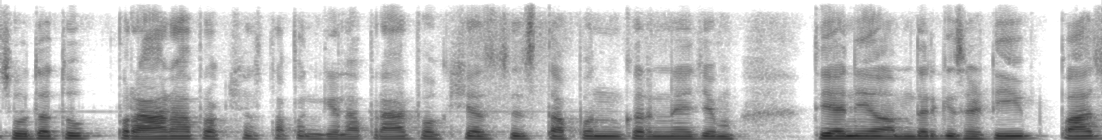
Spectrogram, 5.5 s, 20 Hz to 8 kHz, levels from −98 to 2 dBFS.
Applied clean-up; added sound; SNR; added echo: neural mask model DeepFilterNet 3.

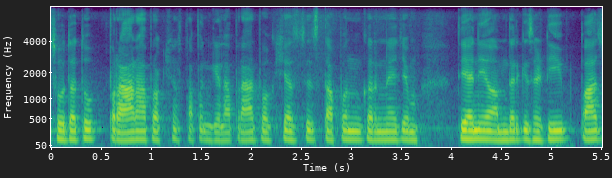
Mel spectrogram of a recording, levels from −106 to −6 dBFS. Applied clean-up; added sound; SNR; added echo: none; none; none; none.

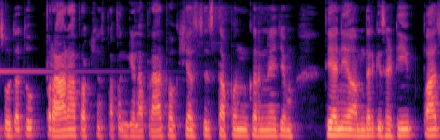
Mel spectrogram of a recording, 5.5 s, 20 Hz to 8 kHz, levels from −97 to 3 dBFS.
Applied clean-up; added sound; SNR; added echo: classical method log-MMSE.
